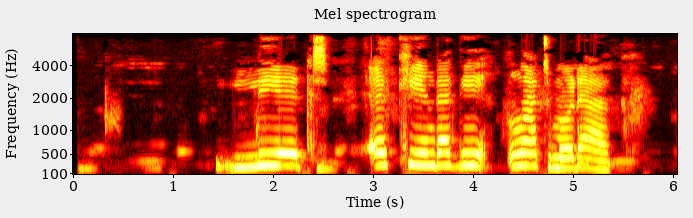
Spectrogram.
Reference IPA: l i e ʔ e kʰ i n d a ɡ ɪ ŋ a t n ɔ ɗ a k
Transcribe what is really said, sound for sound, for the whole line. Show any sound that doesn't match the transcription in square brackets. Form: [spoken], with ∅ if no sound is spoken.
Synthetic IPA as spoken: l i e [t] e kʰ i n d a ɡ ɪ ŋ a t [m] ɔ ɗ a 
